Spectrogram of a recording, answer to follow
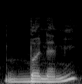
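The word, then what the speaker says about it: bon ami: adjective okay and then you pronounce it bonami when you make this link second example bam so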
